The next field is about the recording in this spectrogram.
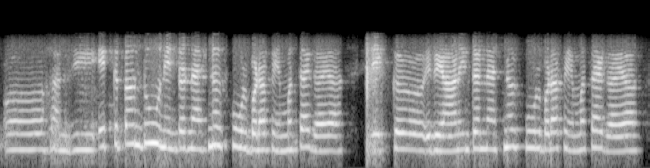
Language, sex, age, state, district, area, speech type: Punjabi, female, 18-30, Punjab, Amritsar, rural, conversation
